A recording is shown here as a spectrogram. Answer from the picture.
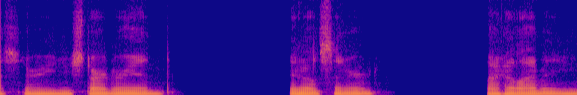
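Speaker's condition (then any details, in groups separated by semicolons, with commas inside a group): Parkinson's disease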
